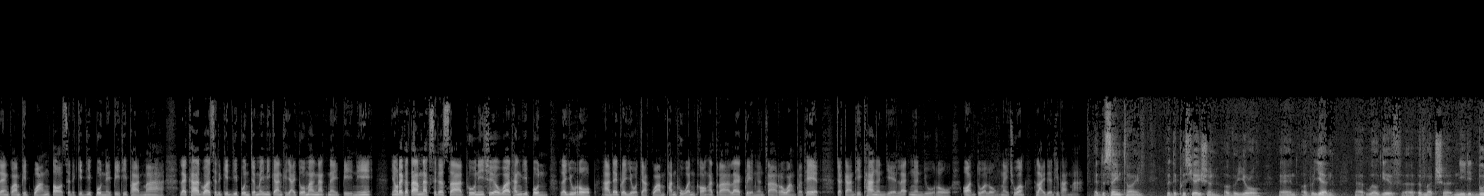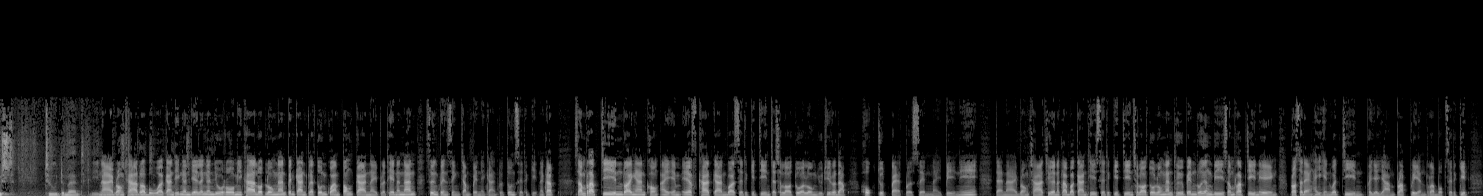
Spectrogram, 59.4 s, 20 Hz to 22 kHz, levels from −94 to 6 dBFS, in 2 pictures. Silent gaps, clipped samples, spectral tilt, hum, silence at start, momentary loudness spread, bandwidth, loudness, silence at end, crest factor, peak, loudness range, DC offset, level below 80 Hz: none; under 0.1%; -4 dB/octave; none; 0 s; 13 LU; 11.5 kHz; -31 LUFS; 0.35 s; 24 dB; -8 dBFS; 7 LU; under 0.1%; -66 dBFS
